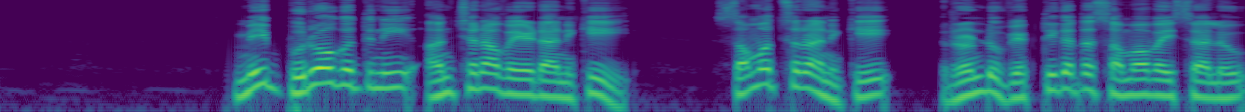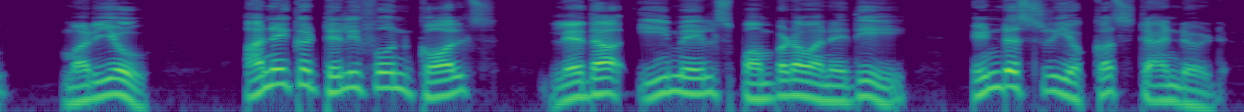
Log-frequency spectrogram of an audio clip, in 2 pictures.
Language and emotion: Telugu, neutral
